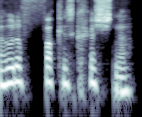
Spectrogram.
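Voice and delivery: ordinary talk, nothing marked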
